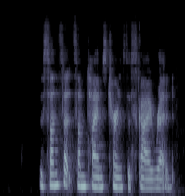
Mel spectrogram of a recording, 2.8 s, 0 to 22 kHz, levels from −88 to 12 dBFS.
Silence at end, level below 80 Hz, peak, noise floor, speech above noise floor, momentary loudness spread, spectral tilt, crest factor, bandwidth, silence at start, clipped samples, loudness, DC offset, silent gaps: 0.2 s; -72 dBFS; -10 dBFS; -85 dBFS; 57 dB; 4 LU; -4.5 dB/octave; 18 dB; 13.5 kHz; 0.6 s; under 0.1%; -27 LUFS; under 0.1%; none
